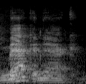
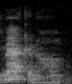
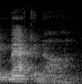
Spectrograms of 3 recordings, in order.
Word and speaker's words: Mackinac: like this it looks like it would be pronounced mackinac and a lot of people that come to visit from outside of the state say mackinac but the proper way to pronounce it is mackinac if you ever come to michigan make sure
